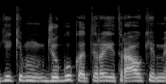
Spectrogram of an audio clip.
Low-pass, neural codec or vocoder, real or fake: 19.8 kHz; none; real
